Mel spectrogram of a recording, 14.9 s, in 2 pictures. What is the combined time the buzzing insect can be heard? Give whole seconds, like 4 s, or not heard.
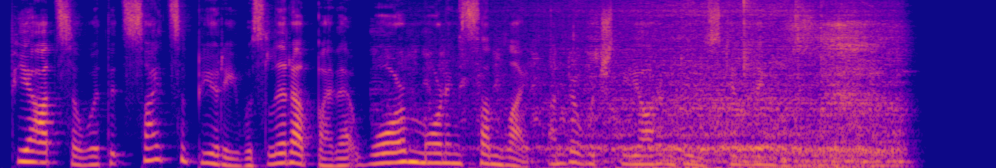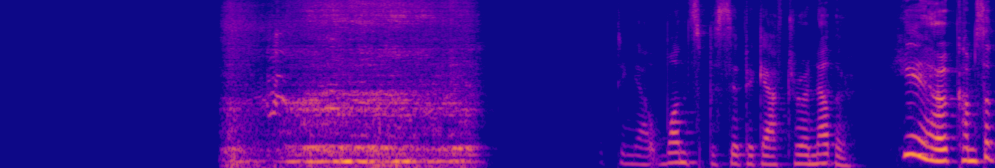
6 s.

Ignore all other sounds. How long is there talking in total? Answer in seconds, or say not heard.
9 s.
